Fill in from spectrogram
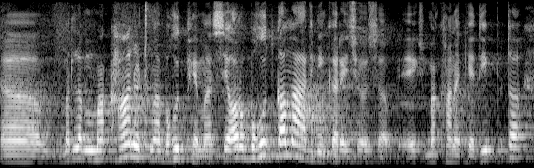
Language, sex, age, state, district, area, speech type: Maithili, male, 18-30, Bihar, Darbhanga, rural, spontaneous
